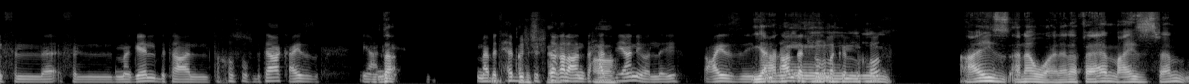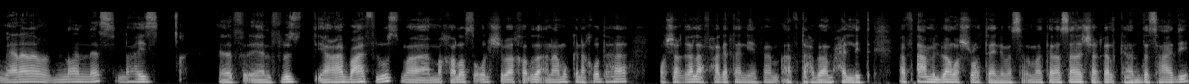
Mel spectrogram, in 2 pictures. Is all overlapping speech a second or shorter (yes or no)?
no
